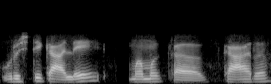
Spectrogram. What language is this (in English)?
Sanskrit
